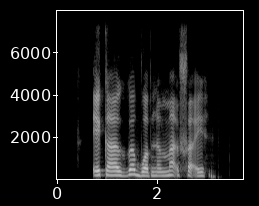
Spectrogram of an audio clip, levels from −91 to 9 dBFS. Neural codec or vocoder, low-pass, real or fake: codec, 16 kHz, 4 kbps, X-Codec, HuBERT features, trained on LibriSpeech; 7.2 kHz; fake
